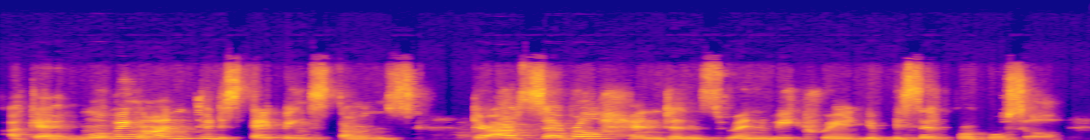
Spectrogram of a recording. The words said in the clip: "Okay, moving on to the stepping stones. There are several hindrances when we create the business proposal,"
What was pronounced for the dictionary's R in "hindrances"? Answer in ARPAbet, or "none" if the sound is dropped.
none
